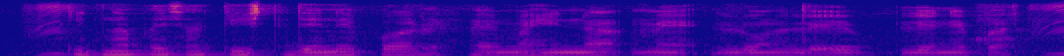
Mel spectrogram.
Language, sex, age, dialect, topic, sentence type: Magahi, male, 18-24, Central/Standard, banking, question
